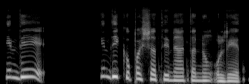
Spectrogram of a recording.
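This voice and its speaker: A woman's voice: on the high side, big pitch swings, a little fast, mellow, no echo, studio quality, pitched above the performer's own voice. Woman voicing a cold, vengeful male boss, Filipino. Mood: cold resolve. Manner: cold, resolute.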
